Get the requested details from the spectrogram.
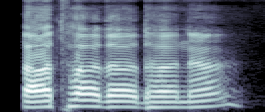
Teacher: देखिए बोलते समय जीभ दांत पर टच कर रही है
